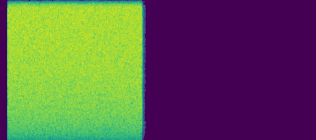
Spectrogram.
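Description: A loud burst of static hiss lasting about a second, switching on and off abruptly.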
